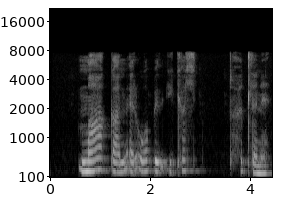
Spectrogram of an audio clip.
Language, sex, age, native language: Icelandic, female, 11, Icelandic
